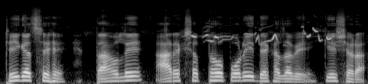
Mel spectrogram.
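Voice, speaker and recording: Higher-pitched village husband played by a man, noisy birdsong. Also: moderate pace, close to an everyday voice. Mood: encouraging. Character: village husband of two wives, fish farmer, peacemaking. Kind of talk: Bangla cartoon voice acting.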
